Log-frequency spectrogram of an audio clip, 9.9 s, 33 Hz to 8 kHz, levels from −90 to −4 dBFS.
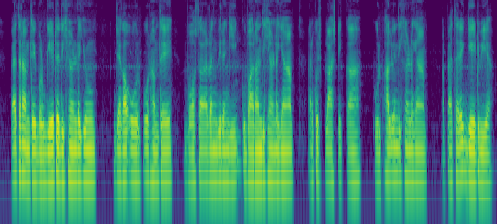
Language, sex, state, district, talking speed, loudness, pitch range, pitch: Hindi, male, Uttarakhand, Tehri Garhwal, 185 wpm, -20 LUFS, 100-105 Hz, 100 Hz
